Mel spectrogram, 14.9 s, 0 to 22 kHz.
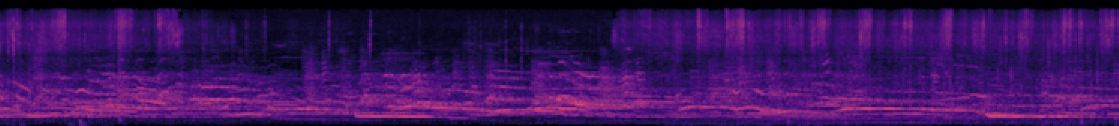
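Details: Several gray wolves howl together at a Colorado wildlife center on a full-moon night in November 2013, at feeding time; many sliding, wavering tones interweave throughout, with a low background hum and faint clicks.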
